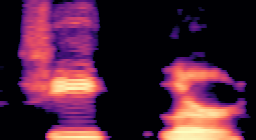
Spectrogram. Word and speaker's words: Sheeler: I had to Is have it him Sheeler? announce it to me or Sheeler? pronounce it to me a couple of times. I was like, wait, I'm still saying it wrong. One more time. He's like, Sheeler. She lured me.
